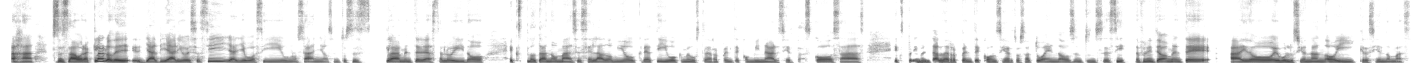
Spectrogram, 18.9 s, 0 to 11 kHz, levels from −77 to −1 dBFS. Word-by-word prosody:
ajá. 190 -3 +3
Entonces, 190 -1 0
ahora, 180 0 +7
claro, 250 -1 +7
de 170 -2 +4
ya 175 -1 +4
diario 180 0 +3
es 180 +2 -2
así, 250 +4 +2
ya 190 -4 +2
llevo 170 0 0
así 170 0 -5
unos 170 +1 -6
años. 185 -1 -4
Entonces, 170 0 -8 0.2
claramente, 190 -1 +3
hasta 180 -1 -3
lo 165 0 -1
he - - +1
ido 175 -1 -2 0.3
explotando 185 0 0
más, 180 -2 0
ese 180 +1 -5
lado 170 -1 0
mío 170 -1 -3
creativo, 170 0 -3
que 160 - -13
me 155 - -4
gusta, 160 +2 -7
de 165 - -5
repente, 155 0 -9
combinar 160 +1 -3
ciertas 160 +1 -12
cosas, 180 -3 0 0.4
experimentar, 175 0 -1
de 175 - +3
repente, 170 0 -3
con 165 - -4
ciertos 165 0 -7
atuendos. 175 +1 -2
Entonces, 165 0 -5
sí, 170 -1 -1
definitivamente, 190 0 +3 0.2
ha 180 -1 +4
ido 175 -1 +4
evolucionando 165 0 +1
y 160 -4 -1
creciendo 155 -1 -5
más. 150 - -9
175 Hz, 155 wpm, -23 LUFS, 165-185 Hz, 0.4 s, ahora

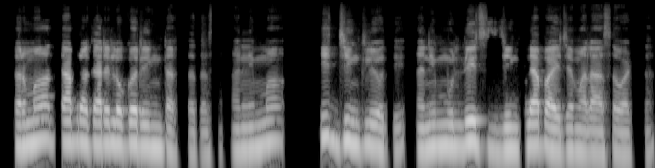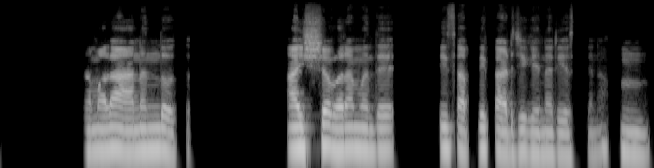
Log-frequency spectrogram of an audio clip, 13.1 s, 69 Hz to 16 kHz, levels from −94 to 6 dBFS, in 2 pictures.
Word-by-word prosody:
तर 140 - +3
मग 165 +4 +3
त्याप्रकारे 155 -1 +3
लोक 150 0 +3
रिंग 135 -1 +2
टाकतात 115 -3 -7
असं. 110 +2 -14
आणि 125 +2 -1
मग 160 +4 -1 0.4
तीच 190 -2 +1
जिंकली 150 -3 +2
होती 125 0 -3
आणि 130 +2 +2
मुलीच 155 +3 +4 0.2
जिंकल्या 130 +3 +3
पाहिजे 125 -3 +2
मला 120 -1 -1
असं 115 +1 -5
वाटतं. 110 +1 -7
तर 120 -2 -18
मला 125 +2 +1
आनंद 125 +1 0
होतो. 110 -3 -4 1.0
आयुष्यभरामध्ये 130 -2 +1
तीच 130 0 -9
आपली 125 +2 -3
काळजी 115 0 -2
घेणारी 110 -1 -4
असते 105 +1 -11
ना. 110 +3 -12 0.2
हं. 110 -2 -5
130 Hz, 140 wpm, -24 LUFS, 120-145 Hz, 1.0 s, मुलीच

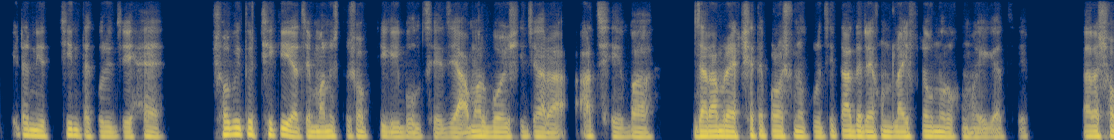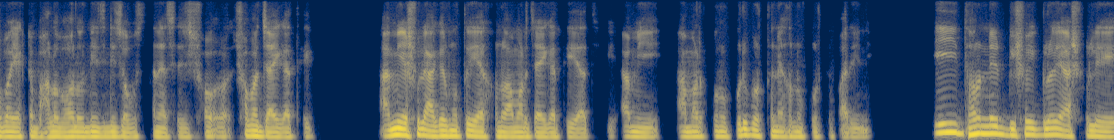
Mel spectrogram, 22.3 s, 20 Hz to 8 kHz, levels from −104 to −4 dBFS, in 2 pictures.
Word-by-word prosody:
এটা 135 -2 -3
নিয়ে 110 -2 +2 0.2
চিন্তা 120 -5 -1
করি। 100 -2 -3
যে, 100 - -4
"হ্যাঁ, 100 -3 -3 0.6
সবই 140 +1 +4
তো - - +5
ঠিকই 130 0 +2
আছে। 95 +3 -6
মানুষ 105 +1 +2
তো - - -26
সব 105 - -1
ঠিকই 95 -2 -3
বলছে 90 +2 -8
যে, 95 - -5
আমার 105 +2 +1
বয়সী 95 0 -3
যারা 90 -3 -3 0.3
আছে 105 -1 -8 0.2
বা 95 - -2 0.6
যারা 105 0 +5
আমরা 110 0 +5
একসাথে 110 +1 -3
পড়াশোনা 105 -1 0
করেছি 100 0 -6
তাদের 110 -1 +2
এখন 105 +1 -1
লাইফটা 100 +2 -2
অন্যরকম 95 -2 -1
হয়ে 90 0 -6
গেছে। 95 +1 -12 0.6
তারা 105 0 +1
সবাই 100 -2 +3
একটা 100 - -3
ভালো, 100 +2 +2
ভালো 100 0 +3
নিজ, 100 -1 +4
নিজ, 100 - +2
অবস্থানে 95 +1 -6
আছে 95 +1 -13 0.2
স - - -20 0.4
সবার 115 -2 +3
জায়গা 95 0 0
থেকে। 95 +1 -15 0.7
আমি 130 +4 +9
আসলে 130 +4 +2
আগের 110 +1 +5
মতই 110 +1 +2
এখনো 100 +1 -2
আমার 95 0 +1
জায়গাতেই 95 +1 -3
আছি। - - -18 0.2
আমি 100 -1 +1 0.4
আমার 100 +1 +1
কোন 105 - -2
পরিবর্তন 120 -4 +1
এখনও 100 0 -1
করতে 100 0 -10
পারিনি।" 90 +1 -9 0.7
এই 190 - +8 0.2
ধরনের 160 +2 +7
বিষয়গুলোই 135 +2 +2
আসলে 110 0 -1
100 Hz, 170 wpm, -20 LUFS, 95-110 Hz, 0.7 s, আমি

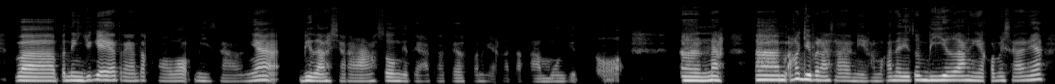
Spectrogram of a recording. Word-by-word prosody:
eee, 180 -1 +4
penting 185 0 +1
juga 205 +2 0
ya 200 0 +2
ternyata 180 0 -8
kalau 160 -1 -8
misalnya 155 +4 -4 0.2
bilang 170 -1 +1
secara 155 -2 -9
langsung 170 0 -4
gitu 145 - -24
ya, 145 - -20
atau 145 -1 -26
telepon 150 0 -17
kayak 140 - -28
kata 140 - -25
kamu 140 0 -14
gitu. - - -22 0.8
Eee, 185 -1 +5
nah, 195 +1 +4 0.3
mmm, 210 -1 +5
aku - - +2
jadi - - +6
penasaran 180 -3 -3
nih, 155 - -9
kamu 160 - -11
kan - - -3
tadi 185 -1 +1
tuh 205 - +1
bilang 195 0 +4
ya 175 - -3
kalau 175 +1 -8
misalnya, 185 +5 -2
175 Hz, 190 wpm, -19 LUFS, 155-190 Hz, 0.8 s, jadi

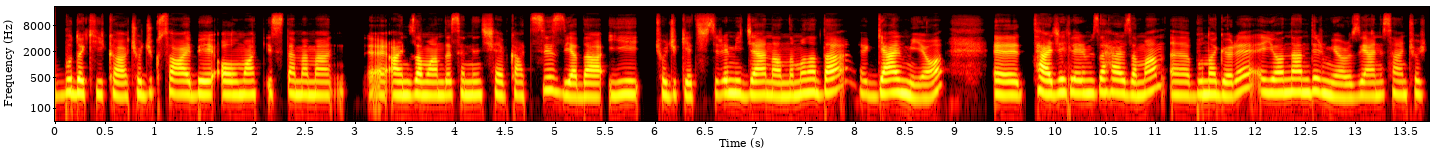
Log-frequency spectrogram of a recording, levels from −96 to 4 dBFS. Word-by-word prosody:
bu 225 +3 -1
dakika 210 -3 +1
çocuk 210 +2 -5
sahibi 210 -2 +2
olmak 210 0 +1
istememen, 205 -1 -2 0.3
eee, - - -1
aynı 205 -1 +3
zamanda 200 -1 +2
senin 205 0 -2
şefkatsiz 205 +4 -5
ya 185 -1 +1
da 185 -1 +3
iyi 210 +1 -3
çocuk 205 -1 -5
yetiştiremeyeceğin 205 +1 0
anlamına 200 +4 0
da, 235 +3 +4 0.2
eee, 215 - -6
gelmiyor. 200 -4 +3 0.6
Eee, 200 -1 +3
tercihlerimizi 225 -1 +3
her 230 -1 +1
zaman, 215 +8 0
eee, 200 -1 -1
buna 210 +2 0
göre, 215 - -1
eee, 235 - -2
yönlendirmiyoruz. 225 -5 +1
Yani, 195 0 -1
sen 205 0 -5
çocuk 210 -1 -8
210 Hz, 140 wpm, -21 LUFS, 200-220 Hz, 0.6 s, da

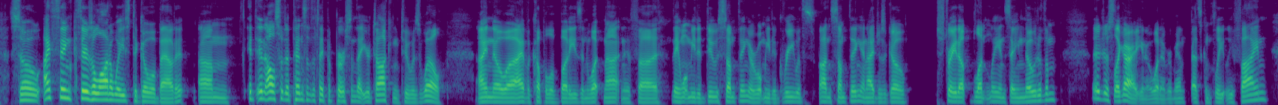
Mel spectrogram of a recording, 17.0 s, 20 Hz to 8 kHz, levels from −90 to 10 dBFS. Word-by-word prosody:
So, 165 -2 +3
I 230 - +7
think 230 -2 +4
there's 210 -3 +9
a - - +9
lot 180 0 +8
of 175 - +4
ways 155 -2 +2
to 140 - -5
go 135 -2 +1
about 110 -2 +1
it. 150 - -4 0.2
Um, 125 -2 -2 0.2
it 205 - -3
it 210 -2 +4
also 205 +1 +5
depends 180 0 -1
on 175 - -8
the 155 - -8
type 160 -1 -3
of - - -10
person 135 +2 -3
that 135 - -1
you're 130 - -4
talking 160 -8 +1
to 115 -1 -6
as 110 +1 -9
well. 140 -7 +1 0.4
I 120 +2 +3
know, 125 -1 +1
uh, - - +4
I 120 -1 +5
have 125 -2 +2
a - - -9
couple 115 - -5
of 105 -2 -8
buddies, 115 -1 -2
and 110 +1 -9
whatnot, 120 0 -2
and 110 - -10
if, 105 - -15
uh, 110 0 0 0.2
they 130 - -1
want 125 - -3
me 125 - -4
to 115 - -6
do 130 +3 -5
something, 130 +3 -3
or 110 - -2
want 115 - -4
me 115 - -6
to 105 - -9
agree 130 +5 -6
with 120 -2 -8
s - - -8
on 130 -2 -1
something, 130 +4 -4
and 120 -2 -4
I 120 - +1
just 115 -1 -12
go 115 -2 -3 0.4
straight 130 - 0
up 125 0 0
bluntly, 130 0 -3
and 120 -2 -7
say 120 +1 -3
no 130 +3 0
to 150 - -2
them, 175 +2 -8 0.5
they're - - +2
just 180 -5 -5
like, 140 -1 +2
"Alright, - - +4
you 100 - -8
know, 95 - -12
whatever, 105 -1 -6
man, 110 0 -10
that's 115 -2 -4
completely 110 -1 -9
fine," 165 - -1
125 Hz, 280 wpm, -22 LUFS, 115-150 Hz, 0.5 s, there's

